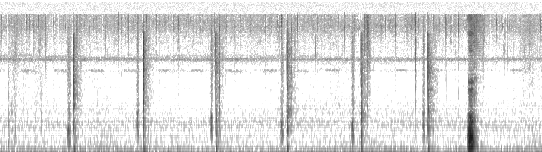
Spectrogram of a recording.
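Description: An axe chops into a tree trunk with regular knocks.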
